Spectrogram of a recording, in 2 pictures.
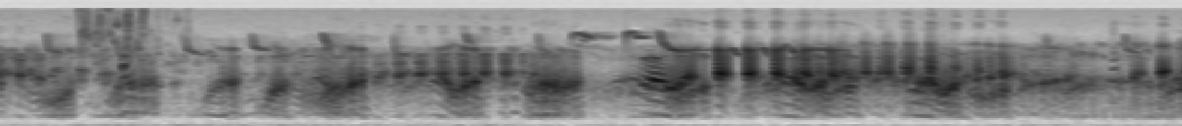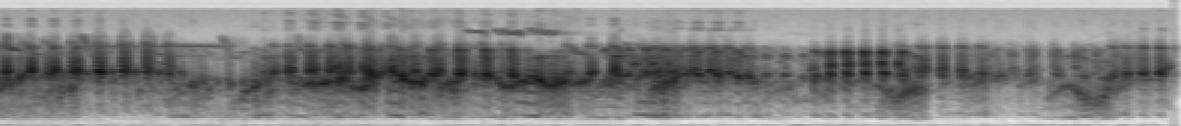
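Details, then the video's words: Dense spring chorus of frogs at a pond or wetland in the Czech Republic: many overlapping rattling, pulsed croaks that swell and fade in waves, layered with no gaps, with no other clear sounds. "European frog calls"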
